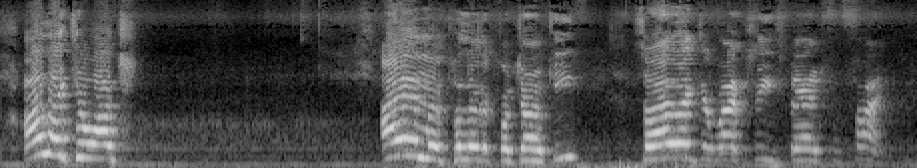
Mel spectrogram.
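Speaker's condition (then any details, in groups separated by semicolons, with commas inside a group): Cerebral palsy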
